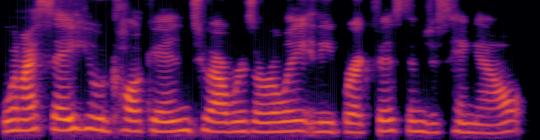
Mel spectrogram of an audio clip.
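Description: A woman's voice: medium pitch, little pitch movement, normal speed, no room sound. A woman co-hosting a podcast in casual chat, mostly backing up her partner with short replies and trading her own work stories. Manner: supportive listener, chiming in with short replies. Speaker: podcast co-host.

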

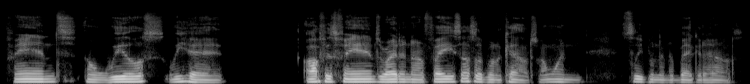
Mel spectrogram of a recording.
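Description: A man in his twenties telling family stories on a podcast in a casual, animated way, swearing casually. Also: mid-range voice, normal speed, no echo, clean studio sound. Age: 20s. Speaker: podcast co-host.

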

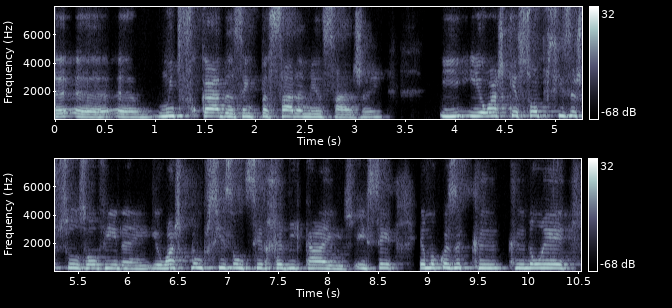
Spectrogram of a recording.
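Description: A woman's voice: on the high side, warm tone. A woman doctor with a European Portuguese accent giving earnest advice in an interview, often restarting her sentences. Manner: earnest, advising, many restarts. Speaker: doctor guest. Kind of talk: casual interview answers.

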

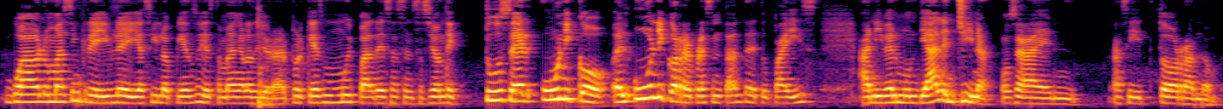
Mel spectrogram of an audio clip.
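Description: A young Mexican woman with a Mexican accent, a guest in a casual interview, telling her story in an animated, reflective way and leaning on fillers. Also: on the low side, moderate pace.

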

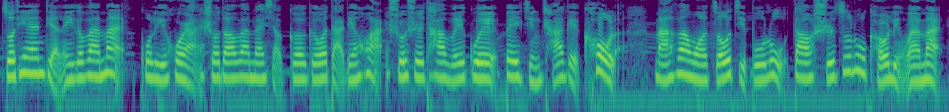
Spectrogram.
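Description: Young female comedian, wry comic monologue, slightly high voice. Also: brisk, hardly any pauses, faint music behind. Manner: lively, wry storytelling.

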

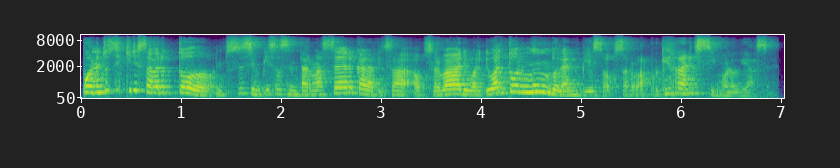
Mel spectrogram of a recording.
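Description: Argentine woman podcaster, lively storyteller, slightly high voice, roomy echo. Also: quick pace. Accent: Argentine Rioplatense Spanish. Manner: animated, acts out the characters' lines. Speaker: podcast co-host. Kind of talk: casual retelling of a story.

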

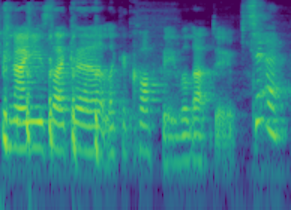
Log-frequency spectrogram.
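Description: A woman's voice: mid-range voice, very animated, moderate pace, background noise. A woman with a London accent, co-hosting a film podcast in casual chat, her voice echoing around a large hotel suite. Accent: London English. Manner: chatty, lots of "like", laughs easily. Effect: echoey sound of a huge hotel suite.

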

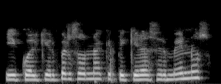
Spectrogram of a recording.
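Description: A woman's voice: fairly high pitch, fairly even intonation, fairly quick, warm tone, lightly acted. A young woman retelling her father's reassuring words in her own voice, with a slightly muffled recording. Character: speaker's father, supportive, calm middle-aged man.

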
